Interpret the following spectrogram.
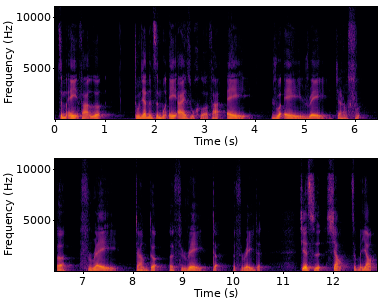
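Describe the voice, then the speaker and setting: Deep-voiced guy teacher spelling out english words letter by letter, real slow, kinda dark mellow tone. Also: lively intonation. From China. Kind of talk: spelling and pronunciation drill.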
